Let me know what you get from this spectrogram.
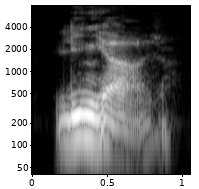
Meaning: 1. lineage (all senses) 2. descent
- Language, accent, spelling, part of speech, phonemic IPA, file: French, France, lignage, noun, /li.ɲaʒ/, LL-Q150 (fra)-lignage.wav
